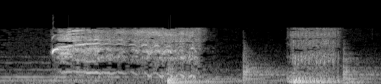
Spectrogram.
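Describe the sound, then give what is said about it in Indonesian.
A horse neighs loudly and shrilly, a long quavering whinny that breaks off, followed after a short pause by a second, briefer whinny. No one speaks. “Sebuah gerobak kuda sudah disiapkan di halaman yang banyak ditumbuhi pohon tanjung serta nagasari.”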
